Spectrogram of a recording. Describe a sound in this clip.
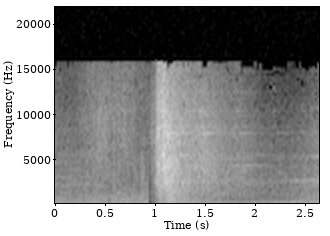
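A cannon fires with a loud, deep boom.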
